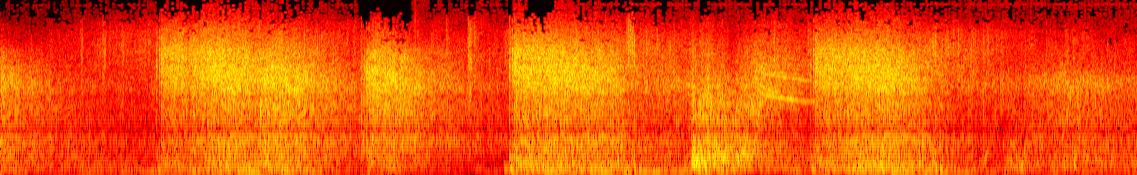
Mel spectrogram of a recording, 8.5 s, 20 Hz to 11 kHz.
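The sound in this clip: Gunfire in a shootout from a 1958 Spanish drama film, with militiamen firing from cliffs: dense, loud noisy bursts arrive in several sustained waves with no pauses between them.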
